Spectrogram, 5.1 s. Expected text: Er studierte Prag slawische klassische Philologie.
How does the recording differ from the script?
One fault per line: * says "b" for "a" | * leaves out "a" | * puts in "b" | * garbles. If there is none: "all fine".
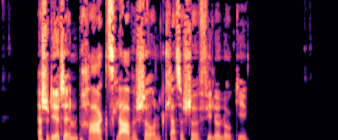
* puts in "in"
* puts in "und"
